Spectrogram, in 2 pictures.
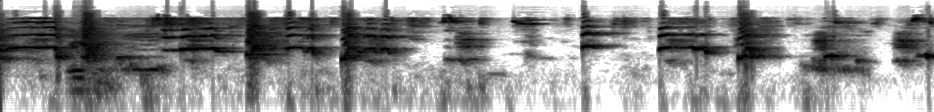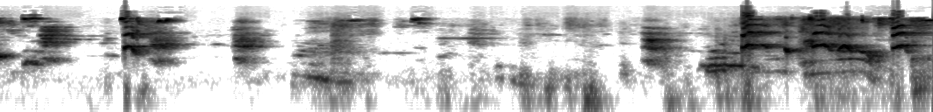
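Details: Cane Corso (Italian Mastiff) dogs kept by a breeder west of Nashville, Tennessee: sharp barks and high yips come in quick bursts, about one every half second, with a person talking between them.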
